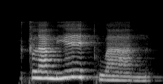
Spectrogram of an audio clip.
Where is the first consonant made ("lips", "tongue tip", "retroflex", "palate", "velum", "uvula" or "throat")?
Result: velum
